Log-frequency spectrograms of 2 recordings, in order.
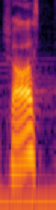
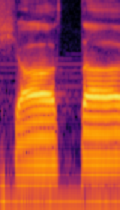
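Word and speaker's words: ಶಾಸ್ತಾ: ಅಜೋ ದುರ್ಮರ್ಷಣ ಶಾಸ್ತ ವಿಶ್ರುತಾತ್ಮ ಶಾಸ್ತ ಅಂತ ದೀರ್ಘ ಹೇಳಲ್ಲ ದೀರ್ಘ ಬರಬೇಕು ಶಾಸ್ತ ಹಾಗೆ ವಿಶ್ರುತಾತ್ಮ ದೀರ್ಘ ಬರಬೇಕು ಅಲ್ಲೂ ಕೂಡ ಆಮೇಲೆ ಸುರಾರಿಹ ಅಲ್ಲೂ ದೀರ್ಘ ಬರಬೇಕು ವಿಶ್ರುತಾತ್ಮ ಸುರಾರಿಹ ಈ ರೀತಿ ಅಜೋ ದುರ್ಮರ್ಷಣ ಶಾಸ್ತ ವಿಶ್ರುತಾತ್ಮ ಸುರಾರಿಹ ಇದು ಸರಿಯಾದ ಉಚ್ಚಾರಣೆ ಕೆಲವರು ತಪ್ಪು ಮಾಡುತ್ತಾರೆ ಅಜೋದರ್ಮರ್ಷಣ ಶಾಸ್ತ್ರ ವಿಶ್ರುತಾತ್ಮ ಸುರಾರಿಹ ಸುರಾರಿಹ ಅಷ್ಟೇ ಸುರಾರಿಹ ದೀರ್ಘ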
